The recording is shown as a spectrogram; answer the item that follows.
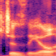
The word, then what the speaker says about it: Jahzeel: little differently j a h z l it's Jazelle I don't know that's how it's spelled I don't know why my mom called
